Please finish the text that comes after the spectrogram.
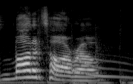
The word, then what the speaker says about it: Monotaro: mon huh I Monaro no matter how you read it or spell it it's monotaro what the that's totally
